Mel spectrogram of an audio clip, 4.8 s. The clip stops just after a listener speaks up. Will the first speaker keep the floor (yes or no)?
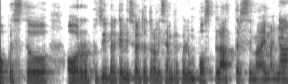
no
